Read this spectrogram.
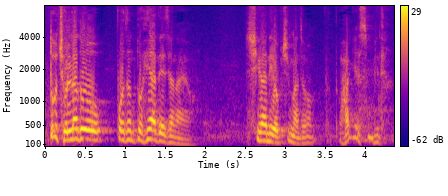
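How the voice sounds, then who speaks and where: A man's voice: sing-song, a little fast, a little mellow. A man preaching as a pastor, calling out hallelujah and rising for emphasis. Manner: preaching with call-and-response hallelujahs; rises in pitch for emphasis. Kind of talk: sermon.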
